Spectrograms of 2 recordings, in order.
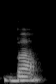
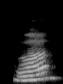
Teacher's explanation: So they are like, you say, produced with the lips, va, ba, va, ba. One is completely closed lips and one is the teeth and the lips.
